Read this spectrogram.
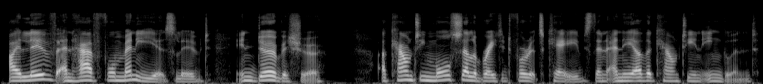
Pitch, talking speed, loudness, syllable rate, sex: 165 Hz, 180 wpm, -21 LUFS, 5.5 syllables/s, female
